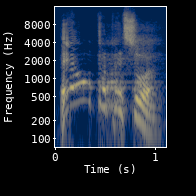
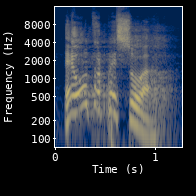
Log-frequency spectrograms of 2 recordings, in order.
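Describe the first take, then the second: First: Outra sung out high and soft; echoing outra high and hushed; high softer echo. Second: Outra lifted and held slower; first take, outra stressed at mid height. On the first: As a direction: repeat it higher and gentler, stressing outra. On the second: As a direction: lean slowly on outra. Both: Shown as a demonstration.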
